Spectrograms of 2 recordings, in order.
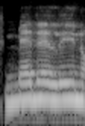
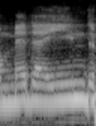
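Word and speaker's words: Medellín: Medellin or Medellin, depending on how you pronounce it, if you're Latino or not.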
